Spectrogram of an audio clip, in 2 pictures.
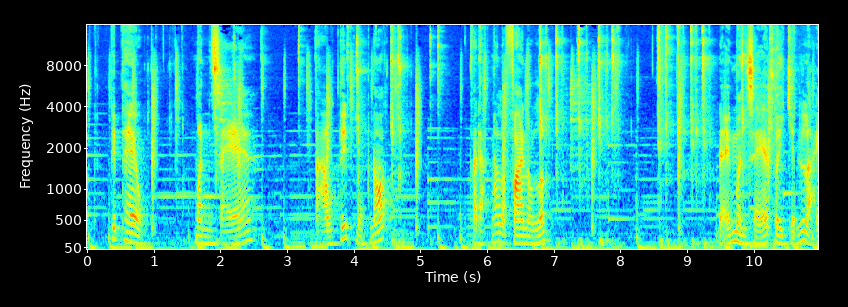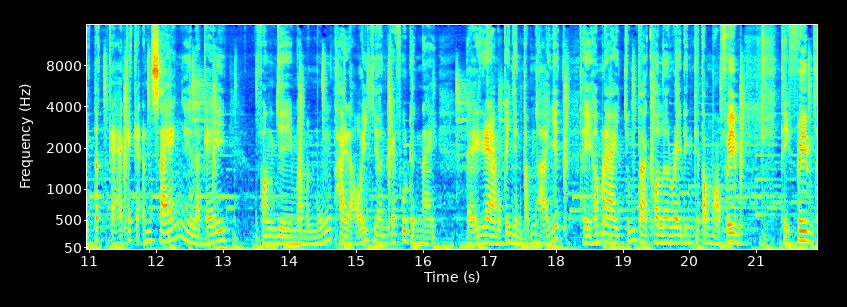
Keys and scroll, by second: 4.5 alt+s, 6.5-9.7 typing, 10.1 Return.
